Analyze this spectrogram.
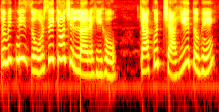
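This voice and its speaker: A woman's voice: sits high, sing-song, normal speed, a little mellow, dry recording, dull audio. A woman voicing a frightened elderly mother-in-law who pleads her innocence. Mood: fearful, pleading. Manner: pleading, trembling.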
